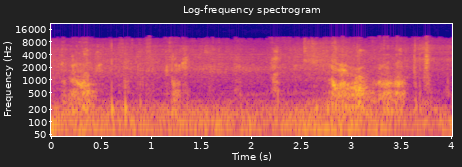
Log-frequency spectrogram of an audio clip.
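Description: A sulphur-crested cockatoo gives rough, dog-like barks, a short burst at the start and a denser run of gruff yaps near the end, over low background rumble.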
